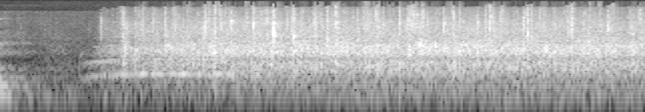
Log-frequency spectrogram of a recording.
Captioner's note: audience applauding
